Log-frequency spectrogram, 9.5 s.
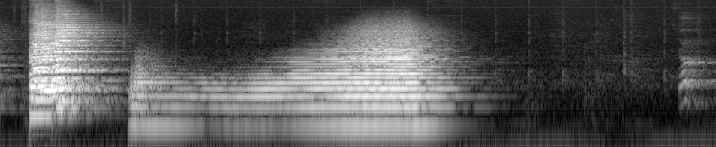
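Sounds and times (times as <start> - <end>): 
horns playing: 0.4 - 2.6, 3.2 - 6.1.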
